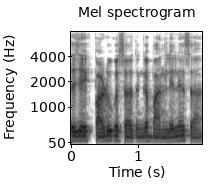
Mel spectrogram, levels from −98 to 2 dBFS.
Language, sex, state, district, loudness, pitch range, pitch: Konkani, male, Goa, North and South Goa, -16 LUFS, 100-115 Hz, 110 Hz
